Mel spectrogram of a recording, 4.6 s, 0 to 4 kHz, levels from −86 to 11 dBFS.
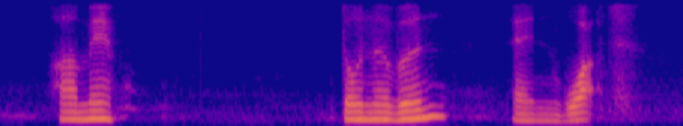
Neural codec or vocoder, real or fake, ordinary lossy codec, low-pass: codec, 16 kHz in and 24 kHz out, 0.9 kbps, LongCat-Audio-Codec, four codebook decoder; fake; Opus, 24 kbps; 3.6 kHz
